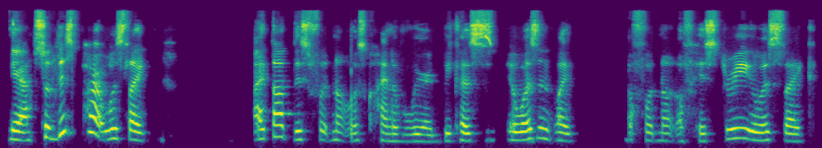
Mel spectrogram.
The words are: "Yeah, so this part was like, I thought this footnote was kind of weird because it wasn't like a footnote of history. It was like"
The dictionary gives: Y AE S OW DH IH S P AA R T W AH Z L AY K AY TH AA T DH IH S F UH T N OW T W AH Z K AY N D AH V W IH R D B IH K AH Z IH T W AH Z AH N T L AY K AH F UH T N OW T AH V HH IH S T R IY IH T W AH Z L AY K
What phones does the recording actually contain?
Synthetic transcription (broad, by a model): Y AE S OW DH IH S P AA R T W AH Z L AY K AY TH AA T DH IH S F UH T N OW T W AH Z K AY N D AH V W IH R D B IH K AH Z IH T W AH Z AH N T L AY K AH F UH T N OW T AH V HH IH S T R IY IH T W AH Z L AY K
